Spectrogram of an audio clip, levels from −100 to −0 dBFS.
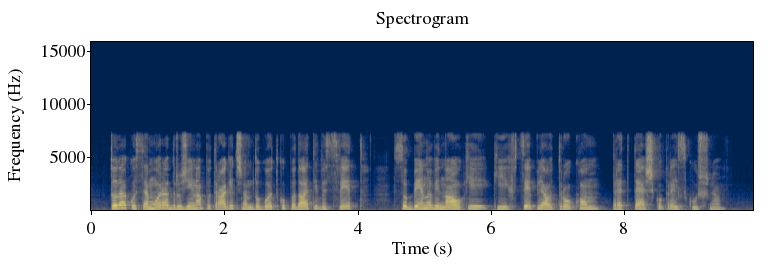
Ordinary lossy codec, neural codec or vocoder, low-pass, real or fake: none; codec, 16 kHz, 16 kbps, FreqCodec, smaller model; 7.2 kHz; fake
